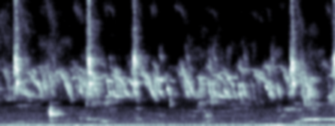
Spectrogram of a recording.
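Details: Long-tailed shrike in full song: a high, buzzy, scratchy chatter running continuously, punctuated by sharp high clicks about once a second, with a short lower whistled slur near the end.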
